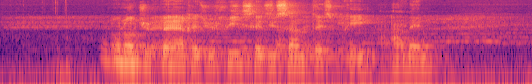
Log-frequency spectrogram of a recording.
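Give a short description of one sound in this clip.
A middle-aged man speaks calmly and clearly into a microphone.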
